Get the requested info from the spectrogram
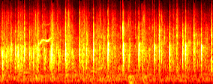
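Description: Scattered applause from a small outdoor crowd: many irregular hand claps, with a short high rising call about a second in.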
